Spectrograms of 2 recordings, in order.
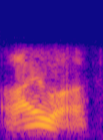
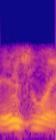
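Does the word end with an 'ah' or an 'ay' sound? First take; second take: ah; ay. First: The word ends with an 'ah' sound. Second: The word ends with an 'ay' sound. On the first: The speaker calls it right. "But it's Isla" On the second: The speaker calls it wrong. "Everybody pronounces it Islay. It's not"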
